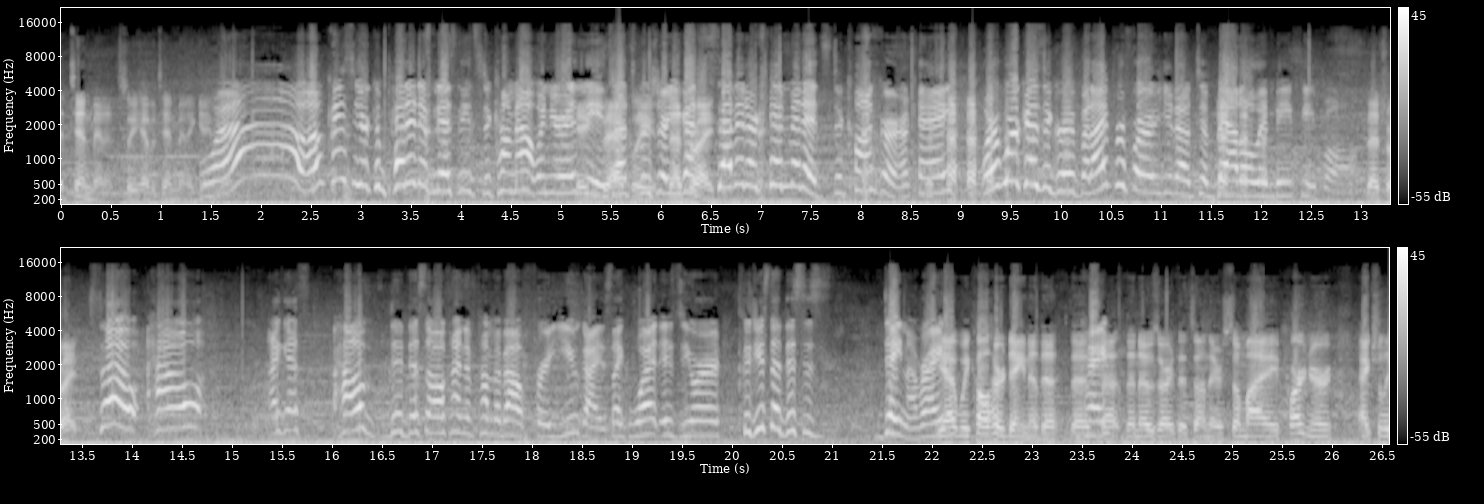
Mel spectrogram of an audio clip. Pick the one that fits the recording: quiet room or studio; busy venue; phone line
busy venue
